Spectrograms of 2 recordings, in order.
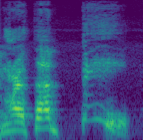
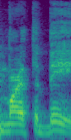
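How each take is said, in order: First: It is said excitedly, like an exclamation. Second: It is said flatly, without exclamation.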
